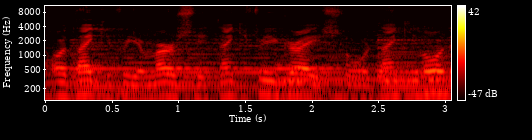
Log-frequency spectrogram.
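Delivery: ordinary delivery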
